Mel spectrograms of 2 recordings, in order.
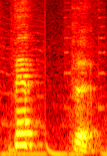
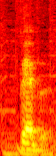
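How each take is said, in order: First: A short silence comes before the p sound. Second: No silence comes before the p sound. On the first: The speaker calls it right. "there's a little pause, like a little blank spot right before when right before the P sound" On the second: The speaker calls it wrong. "not Beppu"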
